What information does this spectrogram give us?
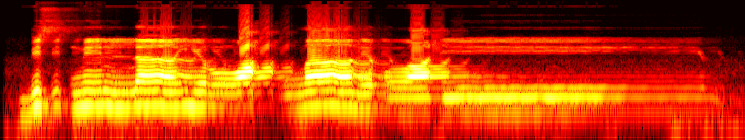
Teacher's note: اب بسم اللہ کے اندر لفظ اللہ کا نام جو ہے نا وہ بریک ہوگا میم کے کسرے کی وجہ سے، اور لفظ جو را ہے اس کو ہم پر پڑھیں گے کیونکہ را مشدد کے اوپر زبر آ گئی ہے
